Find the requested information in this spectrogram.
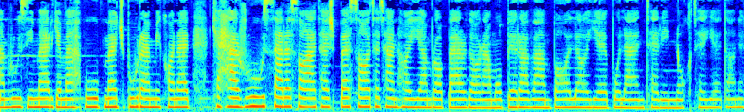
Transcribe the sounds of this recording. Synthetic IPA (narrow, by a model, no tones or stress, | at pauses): mɾuːziːmæɾɟemæhb̥uːbmæd͡ʒbuːɾæmːiːkʰo̞næd̪̥̚cʰe̞hæɾːuːzsæɾe̞sɒːæt̪ʰæʃb̥æsɒːt̪ʰe̞t̪ʰænɦɒːiːjæmɾɒːbæɾd̪ɒːɾæmobe̞ɾævæmbɒːlɒːje̞bo̞lænd̪̚t̪ʰæɾiːnːoɡ̥t̪ʰe̞jed̪̥ɒːne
